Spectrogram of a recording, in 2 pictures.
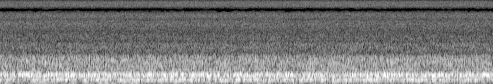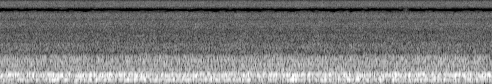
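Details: A Japanese honey bee colony, nested in a private storehouse and removed by request, fills the air with a continuous, dense buzz, level and unchanging from start to finish.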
